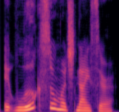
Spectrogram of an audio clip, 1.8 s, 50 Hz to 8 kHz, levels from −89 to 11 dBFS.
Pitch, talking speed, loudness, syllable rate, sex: 220 Hz, 170 wpm, -17 LUFS, 3.8 syllables/s, female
